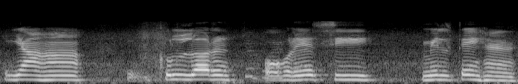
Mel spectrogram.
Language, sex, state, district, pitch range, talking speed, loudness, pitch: Hindi, female, Haryana, Jhajjar, 205-220 Hz, 70 wpm, -14 LUFS, 210 Hz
